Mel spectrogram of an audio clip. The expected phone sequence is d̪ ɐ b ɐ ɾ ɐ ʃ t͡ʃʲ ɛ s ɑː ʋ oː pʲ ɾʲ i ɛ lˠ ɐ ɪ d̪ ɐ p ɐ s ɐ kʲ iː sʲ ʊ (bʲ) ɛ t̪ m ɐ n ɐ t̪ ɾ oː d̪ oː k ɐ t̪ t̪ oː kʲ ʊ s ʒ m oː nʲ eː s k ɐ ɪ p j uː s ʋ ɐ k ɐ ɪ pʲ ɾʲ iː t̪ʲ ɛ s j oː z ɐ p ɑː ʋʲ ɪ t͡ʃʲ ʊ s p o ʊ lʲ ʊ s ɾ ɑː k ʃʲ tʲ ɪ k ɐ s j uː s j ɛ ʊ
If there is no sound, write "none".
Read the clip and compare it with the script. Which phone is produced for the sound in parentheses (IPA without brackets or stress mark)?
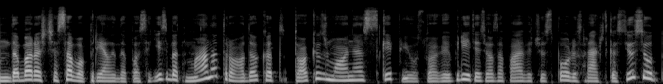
bʲ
